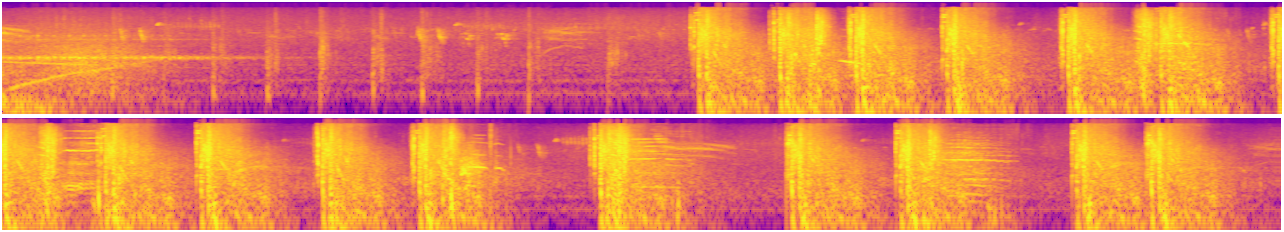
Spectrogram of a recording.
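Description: Hunting gunshots in the retro video game Oregon Trail, a long run of loud evenly spaced blasts fired one after another, each decaying quickly, after a quieter stretch of faint chirps and tones.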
